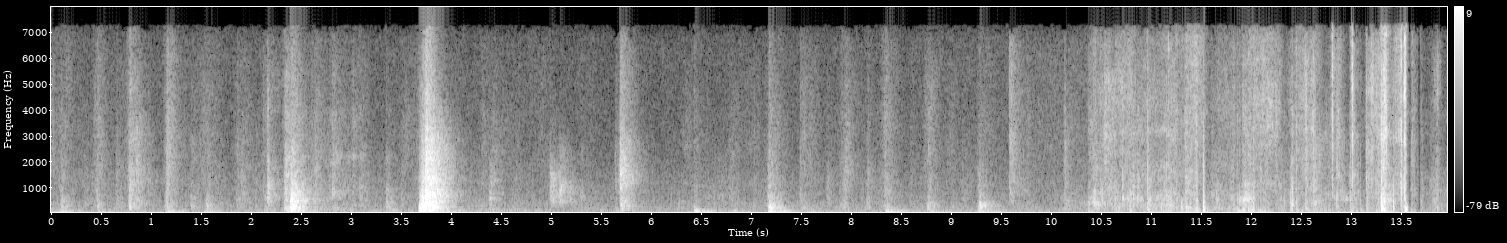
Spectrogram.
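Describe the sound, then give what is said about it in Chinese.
Human footsteps as someone walks off to plug in a charger: an irregular run of knocking steps and bumps, a few louder thuds early on, and busier shuffling and rustling toward the end. “没有马蹄，我去插电去了，是人蹄儿，不是马蹄儿。”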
